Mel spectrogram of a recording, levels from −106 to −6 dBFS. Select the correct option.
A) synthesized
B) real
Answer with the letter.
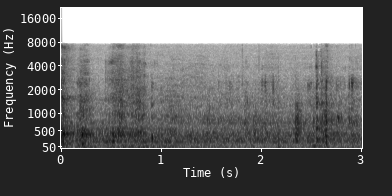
B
